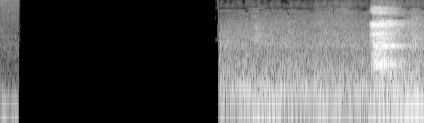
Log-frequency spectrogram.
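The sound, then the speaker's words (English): After a stretch of silence and a low background hiss, a single short, loud burp-like gulp erupts near the end, abrupt, with no one talking. “When you burp, sneeze,or make a rude noise, you can say, 不好意思。”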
